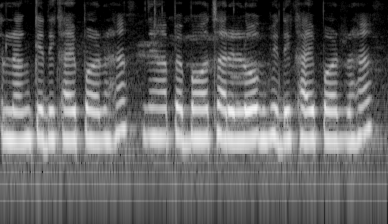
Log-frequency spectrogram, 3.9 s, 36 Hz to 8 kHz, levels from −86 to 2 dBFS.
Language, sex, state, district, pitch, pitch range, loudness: Hindi, female, Jharkhand, Garhwa, 280 Hz, 275-290 Hz, -13 LUFS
